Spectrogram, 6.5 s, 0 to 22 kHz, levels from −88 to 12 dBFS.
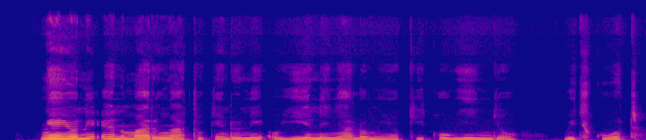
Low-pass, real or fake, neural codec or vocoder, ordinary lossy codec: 19.8 kHz; real; none; none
